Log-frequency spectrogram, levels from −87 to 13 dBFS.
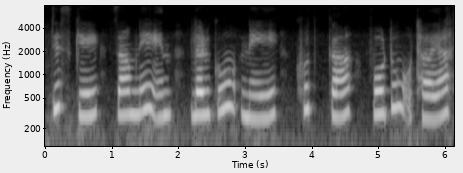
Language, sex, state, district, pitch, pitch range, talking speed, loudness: Hindi, female, Uttar Pradesh, Lalitpur, 305 Hz, 290-345 Hz, 100 wpm, -16 LUFS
